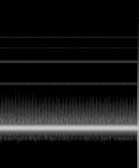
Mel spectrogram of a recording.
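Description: Broadcast test tone: the steady, unbroken single-pitch beep that goes with colour bars.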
